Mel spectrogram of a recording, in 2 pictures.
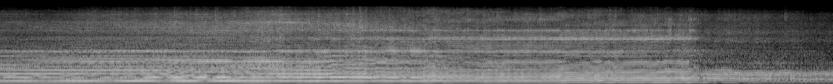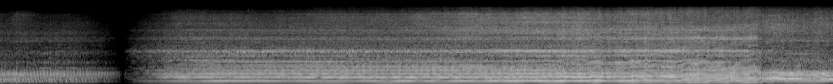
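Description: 47 cc two-stroke pocket bike engine running steadily as the bike is ridden, its pitch wavering as it passes. The engine sound drops out abruptly about nine and a half seconds in, then picks up again at the same steady note.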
